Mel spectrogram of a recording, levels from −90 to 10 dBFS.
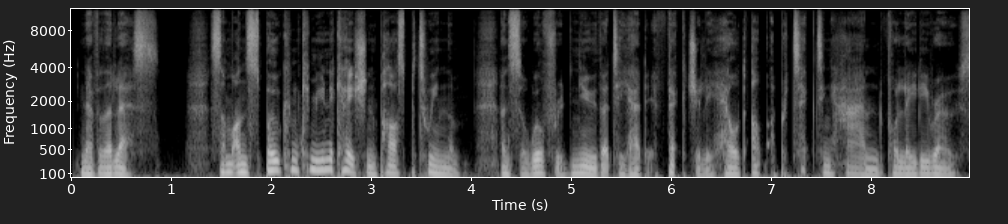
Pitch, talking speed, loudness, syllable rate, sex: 95 Hz, 155 wpm, -23 LUFS, 5.4 syllables/s, male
